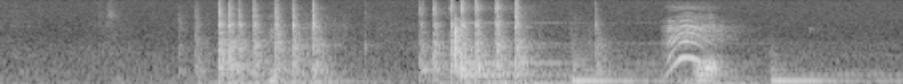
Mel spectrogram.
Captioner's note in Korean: 드르륵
